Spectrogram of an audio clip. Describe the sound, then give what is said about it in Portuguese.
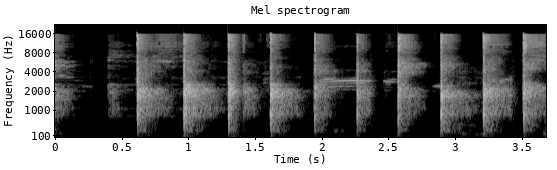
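Steady hand clapping as a round of applause for a woman: about ten sharp claps in an even rhythm after a couple of softer starts, with no voices over it. “Uma salva de palmas para ela.”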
